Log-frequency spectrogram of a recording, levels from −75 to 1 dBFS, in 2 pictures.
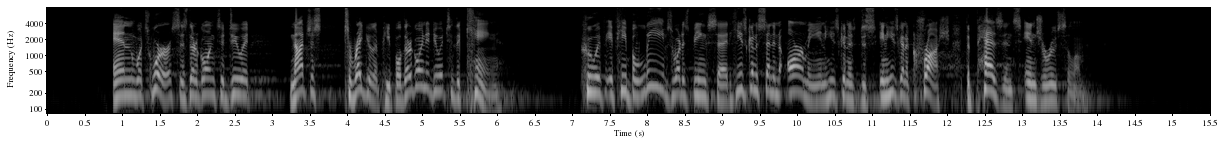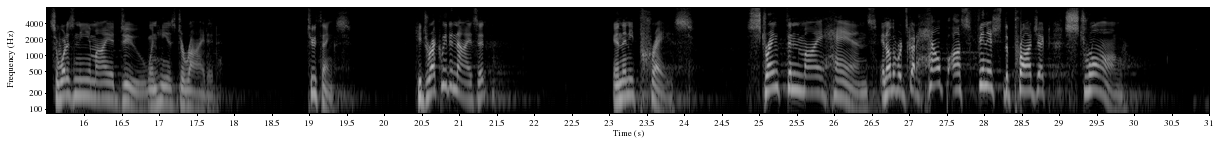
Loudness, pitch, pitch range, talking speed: -33 LUFS, 175 Hz, 150-210 Hz, 160 wpm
